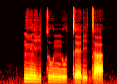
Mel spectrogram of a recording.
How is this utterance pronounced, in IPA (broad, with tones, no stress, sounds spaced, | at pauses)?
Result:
k͡p ĩ˦ ɾ i˧ t u˧ n u˨ t ɛ˨ ɾ i˨ d a˨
